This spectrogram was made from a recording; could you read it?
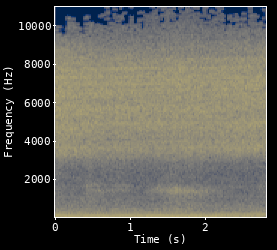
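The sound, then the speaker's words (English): Steady, dense outdoor chorus of crickets or cicadas in humid weather in Mount Lebanon, a continuous high-pitched buzzing drone with no breaks, fairly loud and evenly sustained, with a low hum underneath. “And now, yeah, back in Mount Lebanon, listening to the crickets or cicadas, or please tell me what I'm listening to.”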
